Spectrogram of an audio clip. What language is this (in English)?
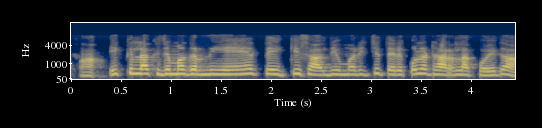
Punjabi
